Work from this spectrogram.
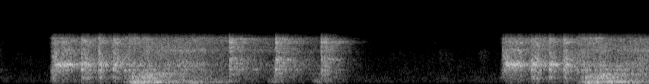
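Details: Smoking JDM Toyota 3S-GE: two long cranking bursts with ragged firing that dies away each time, never settling into an idle; cranks but won't start.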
